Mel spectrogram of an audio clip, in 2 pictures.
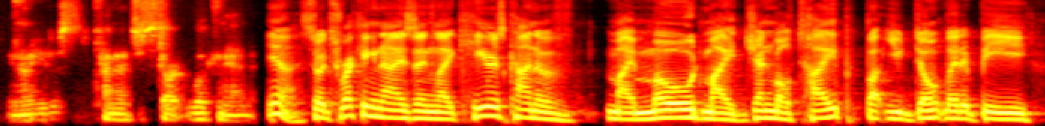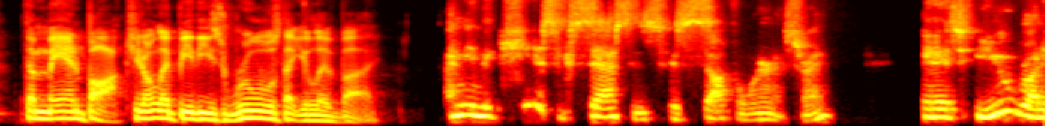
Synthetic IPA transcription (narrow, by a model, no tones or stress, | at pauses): jɨnoʊjɨd͡ʒʌskʰãɪ̃ndɨd͡ʒʰʌ̥sstɑ̰ɹtˡlʊkɪ̃ŋɨɾ̚jæ̰soʊɨtsɹɛkɨɡ̚naɪzɪ̃ŋlaɪkhiɹz̥kʰãɪ̃ndʌv | maɪmoʊd̚maɪd͡ʒɛnə˞l̩ˠtʰaɪpb̥ʌt͡ʃɨdõʊ̃nʔˡlɛɾɨt̚b̥i | ðɨmæ̃nbɑ̰ksjɨdõʊ̃nʔlɛt̚b̥iðizɹulˠzðɨt͡ʃɨlɪvba̰ɪ | aɪmĩnðɨkʰiɾɨsɨksɛsɨz̥ɨz̥sɛlˠfəwɛɹnɨsɹaɪt̚ | ɨ̃nɨtsjɨɹʌ̃ñ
